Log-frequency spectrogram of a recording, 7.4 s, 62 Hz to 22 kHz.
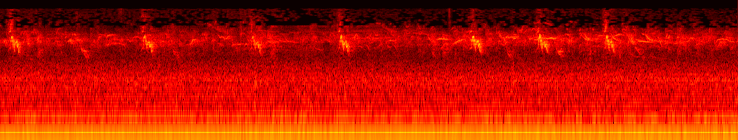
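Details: Eurasian siskin, 18 March 2024: high, thin downslurred notes repeated roughly every second, some doubled, above faint continuous twittering and a constant low electrical hum.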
